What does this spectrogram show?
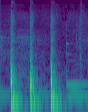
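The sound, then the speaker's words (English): Three firm knocks on a wooden door in a steady rhythm, fairly loud, followed by a faint lingering tone as the knocking stops; a knock at a family's door while they watch the movie Happy Death Day to You. “When the Revicki family was watching Happy Death Day to You, they heard a knock on the door.”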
